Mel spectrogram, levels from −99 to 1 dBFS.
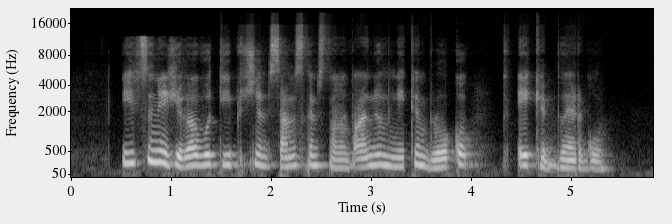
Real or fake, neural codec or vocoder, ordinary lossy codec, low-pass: fake; codec, 44.1 kHz, 2.6 kbps, DAC; Opus, 32 kbps; 19.8 kHz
